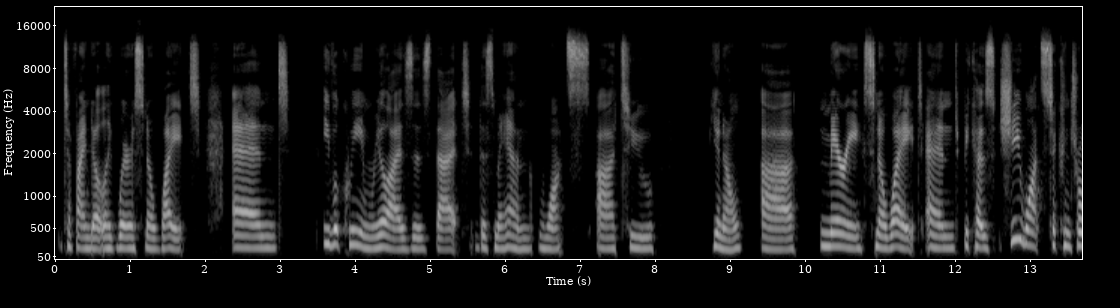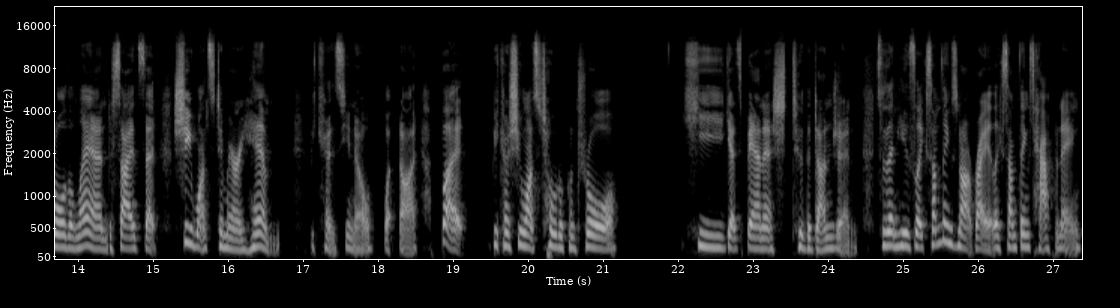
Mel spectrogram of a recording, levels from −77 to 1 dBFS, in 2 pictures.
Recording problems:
none

